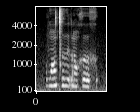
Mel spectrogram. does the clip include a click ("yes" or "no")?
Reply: yes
